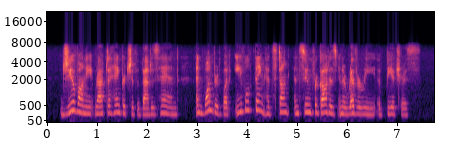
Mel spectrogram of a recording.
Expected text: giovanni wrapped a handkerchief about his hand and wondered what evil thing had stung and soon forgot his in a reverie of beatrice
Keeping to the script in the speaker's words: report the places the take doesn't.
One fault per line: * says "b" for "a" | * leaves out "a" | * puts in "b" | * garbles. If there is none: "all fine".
all fine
